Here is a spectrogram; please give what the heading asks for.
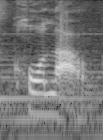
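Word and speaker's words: qalal: It's spelled as Q A L A L, but it's pronounced as kal.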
